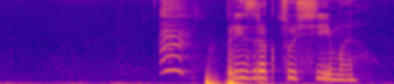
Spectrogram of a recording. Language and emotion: Russian, neutral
